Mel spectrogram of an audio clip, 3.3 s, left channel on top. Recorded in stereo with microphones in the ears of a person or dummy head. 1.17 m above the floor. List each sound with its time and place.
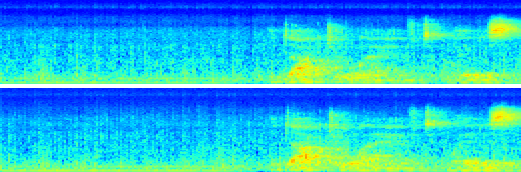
1.7 s a man speaking: 70° left (ahead or behind), 4.5 m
